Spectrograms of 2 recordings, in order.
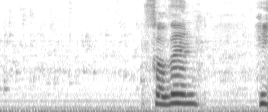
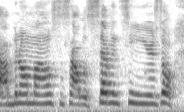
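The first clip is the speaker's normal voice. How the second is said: plain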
